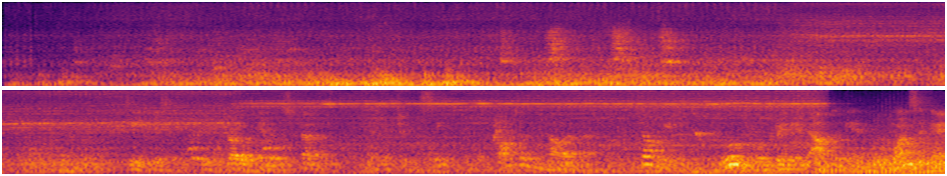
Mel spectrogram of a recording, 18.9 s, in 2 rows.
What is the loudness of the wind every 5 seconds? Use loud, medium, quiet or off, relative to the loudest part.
medium, medium, medium, loud.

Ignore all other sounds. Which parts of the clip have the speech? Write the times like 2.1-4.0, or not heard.
10.7-18.8.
